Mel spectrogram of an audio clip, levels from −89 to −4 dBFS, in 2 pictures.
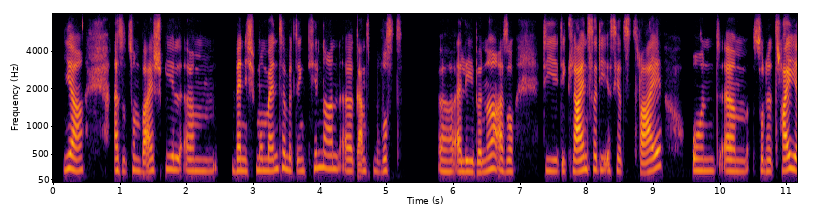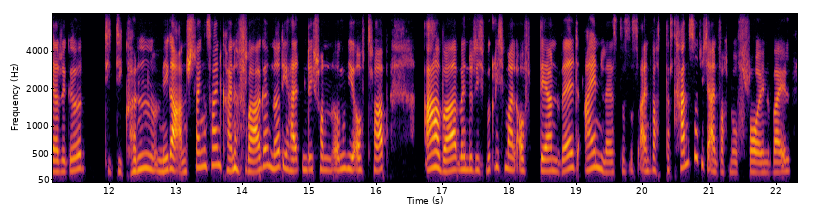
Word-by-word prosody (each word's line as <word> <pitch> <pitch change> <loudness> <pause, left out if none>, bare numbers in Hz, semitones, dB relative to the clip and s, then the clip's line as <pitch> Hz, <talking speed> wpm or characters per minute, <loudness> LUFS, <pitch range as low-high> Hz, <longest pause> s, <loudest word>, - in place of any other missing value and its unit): Ja, 225 -3 +3 0.5
also 210 -1 -1
zum 210 +2 -7
Beispiel, 220 +4 0
ähm, 205 +3 -7 0.2
wenn 210 0 +1
ich 200 - -1
Momente 215 +4 -2
mit 215 -2 -7
den 205 0 -7
Kindern, 245 -2 -3
äh, 205 0 -3
ganz 205 - -2
bewusst, 205 0 -8 0.5
äh, - - -7
erlebe, 190 -1 -2
ne? 230 +6 +1
Also, 200 -2 -1 0.5
die 205 -1 -5
die - - -7
Kleinste, 220 +4 +5
die 220 -1 -7
ist - - -5
jetzt 205 -2 -5
3 195 +11 +4 0.4
und, 210 -1 -5
ähm, 200 -2 +1
so - - 0
'ne 200 -1 -4
Dreijährige, 210 +1 +3 0.4
die 195 - -7
die 190 -3 -5
können 230 +4 -3
mega 215 +5 +6
anstrengend 270 +9 +2
sein, 310 +1 0
keine 230 +2 0
Frage, 205 +7 +2
ne, 255 +2 +1
die 255 -5 -3
halten 210 +2 +1
dich 225 +1 -3
schon 220 -2 -3
irgendwie 240 -1 -2
auf 220 0 0
Trab, - - +2 0.5
aber 225 -4 +7
wenn 230 0 -2
du 230 - -2
dich 225 -1 -6
wirklich 270 +4 -5
mal 235 -3 +1
auf 210 - -2 0.2
deren 205 -2 +1
Welt 240 +6 +3
einlässt, 220 -8 0
das 200 - -15
ist - - -14
einfach 205 +2 -1
da 225 - -10
kannst 280 +7 +3
du - - +2
dich 330 - -3
einfach 190 0 0
nur 185 -1 -11
freuen, 180 -1 -1
weil 185 +2 0
210 Hz, 180 wpm, -24 LUFS, 200-235 Hz, 0.5 s, aber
